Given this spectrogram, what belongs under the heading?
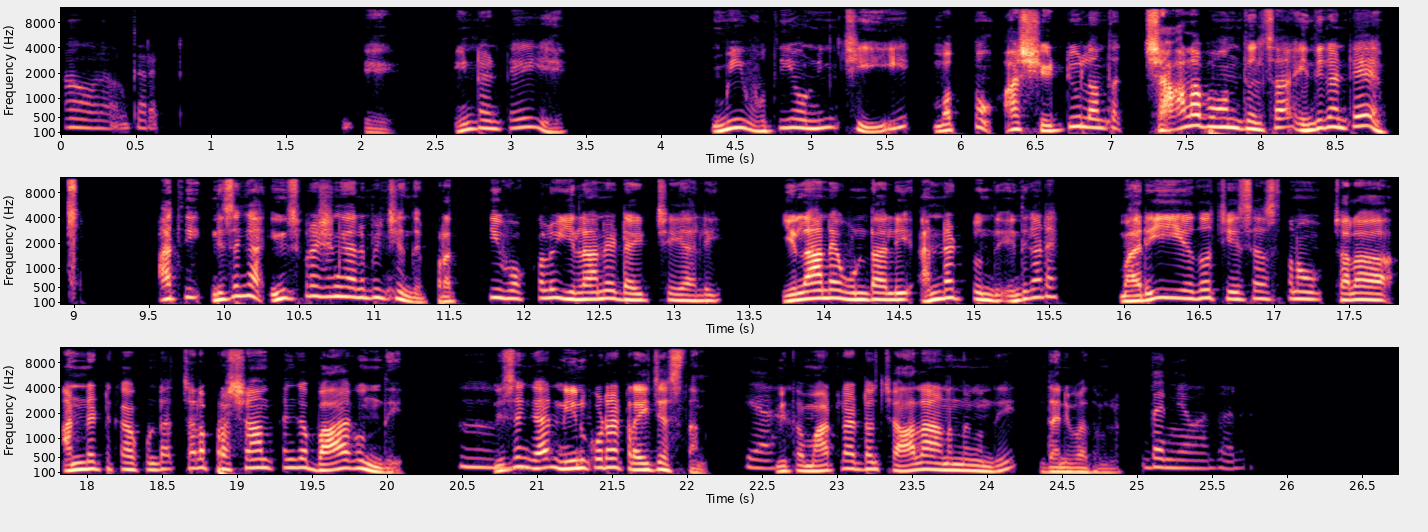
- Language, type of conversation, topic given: Telugu, podcast, మీ ఉదయం ఎలా ప్రారంభిస్తారు?
- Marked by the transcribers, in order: in English: "కరెక్ట్"; other background noise; in English: "షెడ్యూల్"; lip smack; in English: "ఇన్‌స్పిరేషన్‌గా"; in English: "డైట్"; in English: "ట్రై"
